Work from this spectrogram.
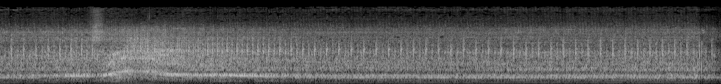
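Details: Lada 21126 engine: brief rev, then steady idle with a sharp tapping about four times a second, clearest at the end; internal knock, cause unknown.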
